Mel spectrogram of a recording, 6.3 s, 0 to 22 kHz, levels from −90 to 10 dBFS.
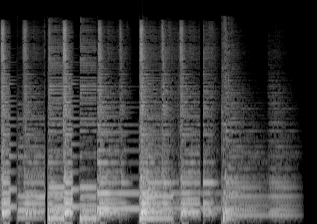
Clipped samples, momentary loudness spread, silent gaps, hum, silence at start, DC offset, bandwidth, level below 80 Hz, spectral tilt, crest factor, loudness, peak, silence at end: under 0.1%; 18 LU; none; none; 0 s; under 0.1%; 16 kHz; -42 dBFS; -5.5 dB/octave; 20 dB; -19 LUFS; 0 dBFS; 0.45 s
